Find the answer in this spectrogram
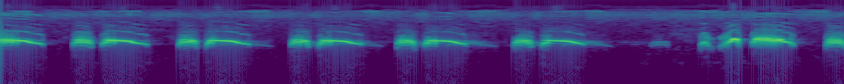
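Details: Spotted dove cooing steadily, pairing a short note with a longer downward-sliding coo, about one pair each second, followed near the end by a faster run of clipped, wavering notes.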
